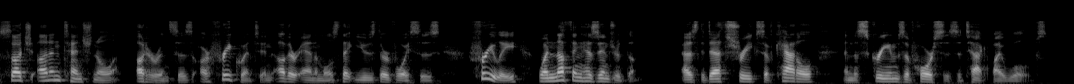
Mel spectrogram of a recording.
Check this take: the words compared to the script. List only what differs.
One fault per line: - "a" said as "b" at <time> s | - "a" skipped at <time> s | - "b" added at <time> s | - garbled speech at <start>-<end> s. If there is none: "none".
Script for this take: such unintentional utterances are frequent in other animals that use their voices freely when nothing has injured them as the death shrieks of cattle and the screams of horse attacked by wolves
- "horse" said as "horses" at 9.2 s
